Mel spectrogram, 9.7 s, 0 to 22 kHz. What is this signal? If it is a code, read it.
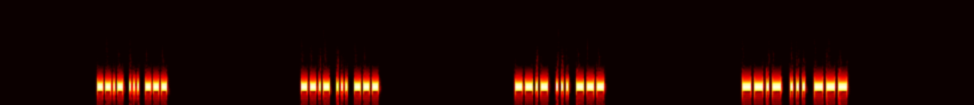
Morse code, heard as a keyed tone, about 52 wpm, 700 Hz. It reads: QSO QSO QSO QSO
